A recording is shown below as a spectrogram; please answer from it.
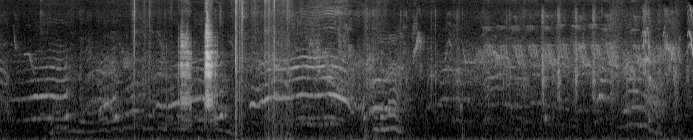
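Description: A rose-ringed parakeet talks in a run of high, nasal, speech-like phrases with rising and falling tones, broken by a few sharp squawks.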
